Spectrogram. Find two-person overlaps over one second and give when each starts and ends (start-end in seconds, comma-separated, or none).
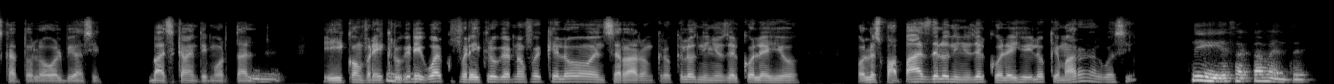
none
